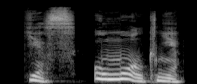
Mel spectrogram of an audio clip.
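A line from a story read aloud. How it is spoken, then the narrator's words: Hissed. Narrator (Russian): зашипела я на авантюриста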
